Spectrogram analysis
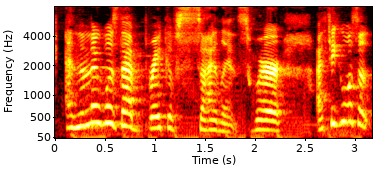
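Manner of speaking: ordinary delivery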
